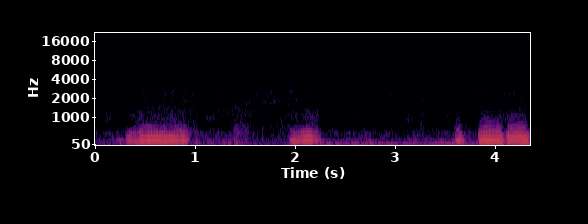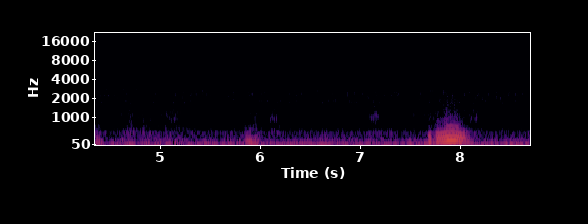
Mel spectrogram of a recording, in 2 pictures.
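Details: Rescue cat sleeping and dreaming on a dull afternoon, snoring; short low nasal bursts of about half a second, some wavering, coming irregularly every one to two seconds over a steady quiet background hum.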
